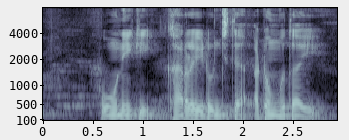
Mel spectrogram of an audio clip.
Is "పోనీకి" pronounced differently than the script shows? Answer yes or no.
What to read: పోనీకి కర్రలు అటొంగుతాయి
no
